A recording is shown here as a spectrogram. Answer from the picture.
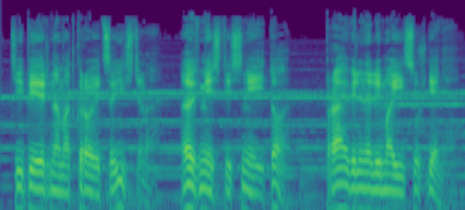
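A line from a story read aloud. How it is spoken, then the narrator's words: Soft. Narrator (Russian): мягко сказал Дорн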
